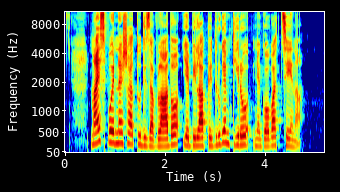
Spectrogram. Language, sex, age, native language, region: Slovenian, female, 18-29, Slovenian, Drava region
